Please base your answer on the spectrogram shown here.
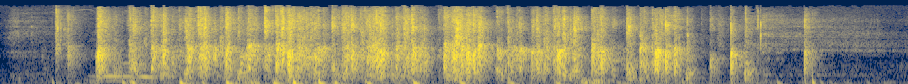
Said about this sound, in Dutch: Een warm applaus voor Thomas Rup.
